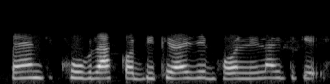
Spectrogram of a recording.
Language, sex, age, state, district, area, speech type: Odia, female, 18-30, Odisha, Nuapada, urban, conversation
